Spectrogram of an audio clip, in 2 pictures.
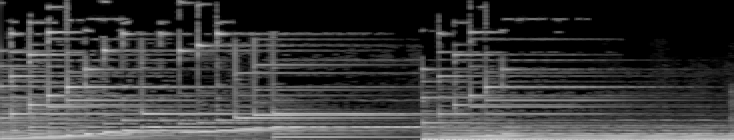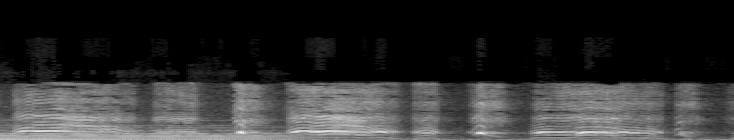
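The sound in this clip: An infant cries in short, wavering bursts of high wails with breaks between them. Before the crying, a bright, tinkling chime-like tone plays.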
